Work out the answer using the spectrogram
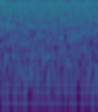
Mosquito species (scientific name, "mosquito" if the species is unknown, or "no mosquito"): Anopheles gambiae s.s.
